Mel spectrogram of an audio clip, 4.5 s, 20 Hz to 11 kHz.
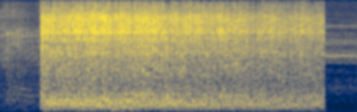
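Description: Sky 1 interceptor aircraft from a 1970 TV science-fiction series, a loud, steady roaring rush that bursts in abruptly, holds for about three and a half seconds, then cuts off sharply.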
